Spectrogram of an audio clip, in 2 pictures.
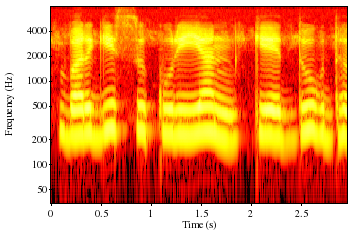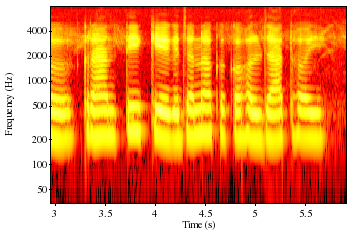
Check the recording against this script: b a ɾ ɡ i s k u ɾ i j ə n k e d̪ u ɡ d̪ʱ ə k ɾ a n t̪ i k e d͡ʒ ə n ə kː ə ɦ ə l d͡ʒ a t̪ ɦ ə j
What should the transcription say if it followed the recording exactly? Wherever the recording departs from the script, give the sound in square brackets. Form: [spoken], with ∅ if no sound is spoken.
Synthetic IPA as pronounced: b [ə] ɾ ɡ i s k u ɾ i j ə n k e d̪ u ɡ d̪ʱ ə k ɾ a n t̪ i k e d͡ʒ ə n ə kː ə ɦ ə l d͡ʒ a t̪ ɦ ə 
